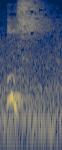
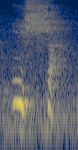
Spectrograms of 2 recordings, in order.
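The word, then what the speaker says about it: ish (אִישׁ): 男人希伯来文的男人的发音是 ish，而其他那个女人的名字希伯来文的发音是 isha，所以男人是 ish，他叫女人的名字叫 isha，是不是很相连啊？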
